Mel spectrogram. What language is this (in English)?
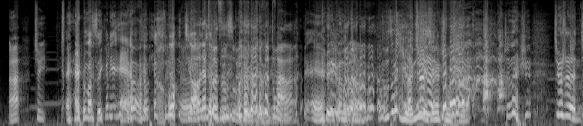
Chinese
